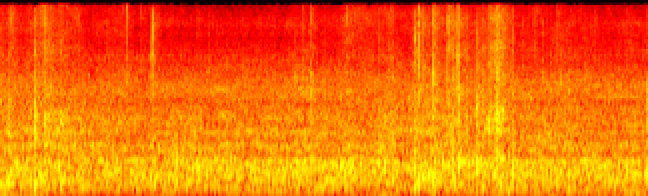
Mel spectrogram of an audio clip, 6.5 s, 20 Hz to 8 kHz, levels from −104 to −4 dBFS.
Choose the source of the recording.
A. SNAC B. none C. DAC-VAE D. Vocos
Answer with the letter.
A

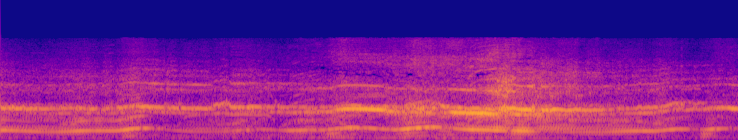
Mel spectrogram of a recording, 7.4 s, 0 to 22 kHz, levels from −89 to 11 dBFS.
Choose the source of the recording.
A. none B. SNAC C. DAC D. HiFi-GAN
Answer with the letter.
A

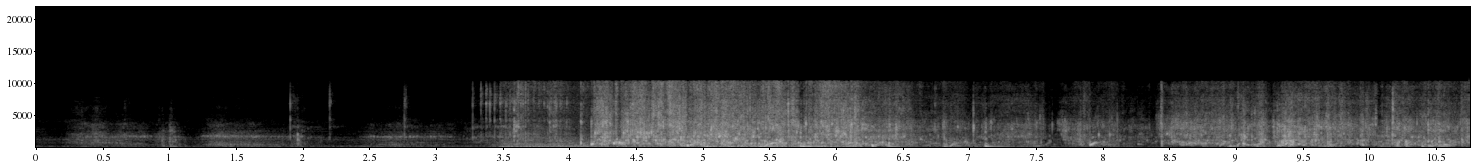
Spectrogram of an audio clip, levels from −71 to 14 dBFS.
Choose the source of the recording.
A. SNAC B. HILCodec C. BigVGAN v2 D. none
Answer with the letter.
B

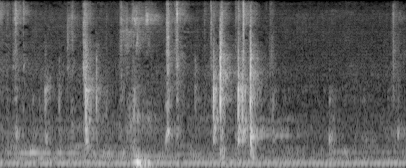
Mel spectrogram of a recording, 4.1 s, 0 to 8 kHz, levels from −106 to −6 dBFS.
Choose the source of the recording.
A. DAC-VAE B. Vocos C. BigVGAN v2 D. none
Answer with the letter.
C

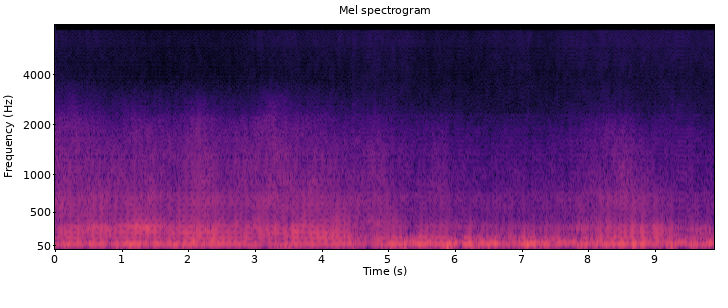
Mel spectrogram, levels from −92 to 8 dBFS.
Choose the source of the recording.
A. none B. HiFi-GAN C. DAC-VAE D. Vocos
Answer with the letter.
D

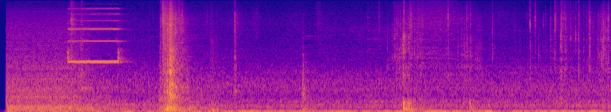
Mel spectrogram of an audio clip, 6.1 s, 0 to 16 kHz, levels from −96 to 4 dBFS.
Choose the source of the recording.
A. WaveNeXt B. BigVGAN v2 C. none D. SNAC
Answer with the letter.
B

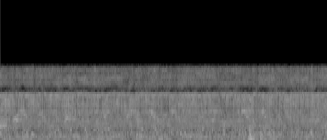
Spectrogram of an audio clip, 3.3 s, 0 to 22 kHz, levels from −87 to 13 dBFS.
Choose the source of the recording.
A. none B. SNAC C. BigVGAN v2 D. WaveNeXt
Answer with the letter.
C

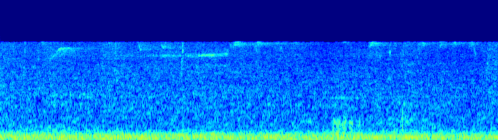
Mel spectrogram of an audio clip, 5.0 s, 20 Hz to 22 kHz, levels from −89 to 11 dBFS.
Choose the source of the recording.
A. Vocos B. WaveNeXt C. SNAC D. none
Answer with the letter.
D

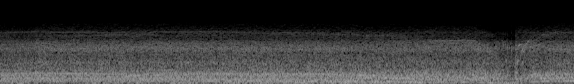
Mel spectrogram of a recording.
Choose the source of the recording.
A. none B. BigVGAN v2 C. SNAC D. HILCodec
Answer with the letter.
A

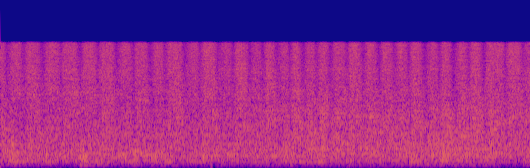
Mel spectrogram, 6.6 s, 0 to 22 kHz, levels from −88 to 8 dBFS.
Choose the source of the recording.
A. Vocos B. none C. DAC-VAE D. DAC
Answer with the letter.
B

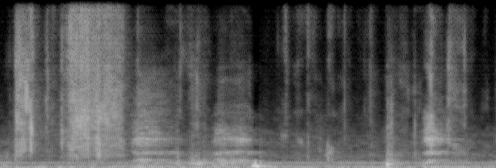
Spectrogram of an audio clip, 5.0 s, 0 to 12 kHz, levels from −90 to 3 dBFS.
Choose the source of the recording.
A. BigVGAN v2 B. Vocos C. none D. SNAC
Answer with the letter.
B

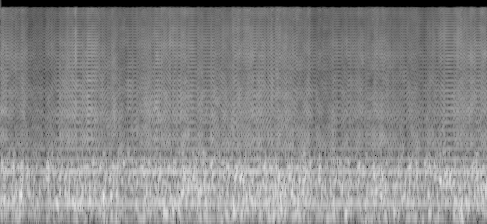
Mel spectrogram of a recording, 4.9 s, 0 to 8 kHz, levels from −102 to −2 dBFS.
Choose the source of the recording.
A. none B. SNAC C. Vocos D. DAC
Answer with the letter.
C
